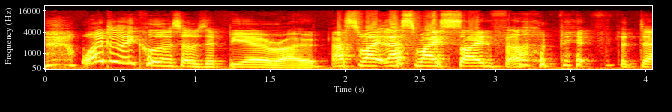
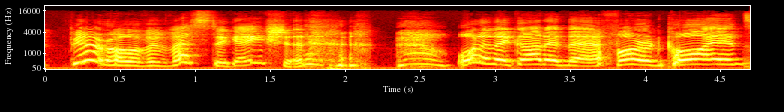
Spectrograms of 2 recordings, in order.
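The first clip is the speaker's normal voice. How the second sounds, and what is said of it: Jerry Seinfeld impression. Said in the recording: “that's my Seinfeld impression”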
